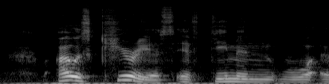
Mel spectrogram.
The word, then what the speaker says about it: daemon: in other words that the a should not be pronounced now this is confusing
